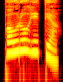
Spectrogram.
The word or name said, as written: ಪೌರೋಹಿತ್ಯ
